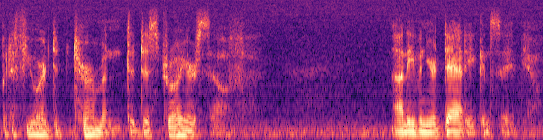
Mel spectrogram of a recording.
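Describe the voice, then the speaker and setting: A man's voice: deep voice, normal speed, slight background noise, poor audio. A grave, worried man. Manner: quiet, grave, protective. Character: worried older man warning a young woman. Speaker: soap opera character. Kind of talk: 1990s daytime soap acting.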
